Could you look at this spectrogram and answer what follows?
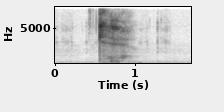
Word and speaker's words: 개: 개 is dog. 개. Does that make sense? 개. Not with like, it kind of sounds like a K, but it's not. It's like in between G and K, this letter right here.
